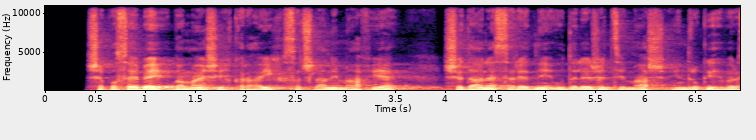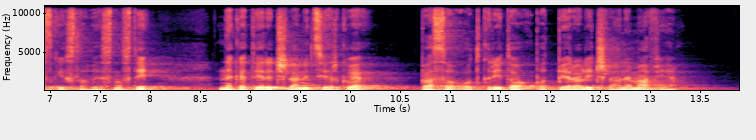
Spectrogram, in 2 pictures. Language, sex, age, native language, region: Slovenian, male, 30-49, Slovenian, Savinja region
